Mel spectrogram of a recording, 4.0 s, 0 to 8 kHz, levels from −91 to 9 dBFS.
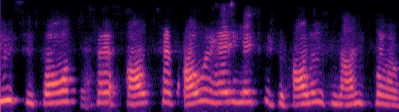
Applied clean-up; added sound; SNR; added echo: neural mask model Resemble Enhance denoiser.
